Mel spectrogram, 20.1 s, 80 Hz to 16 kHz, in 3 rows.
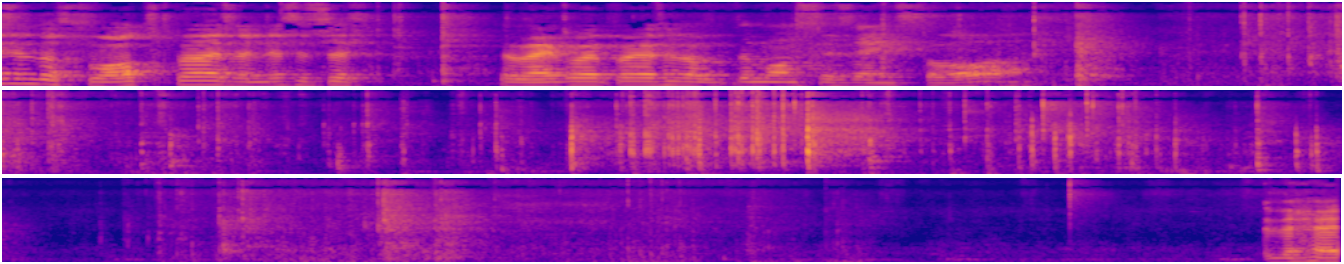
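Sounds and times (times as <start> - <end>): figure unboxing clicks and rustling: 4.3 - 15.9.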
